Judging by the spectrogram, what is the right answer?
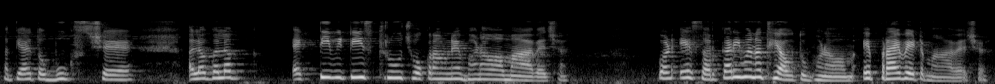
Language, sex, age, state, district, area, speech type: Gujarati, female, 30-45, Gujarat, Rajkot, rural, spontaneous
